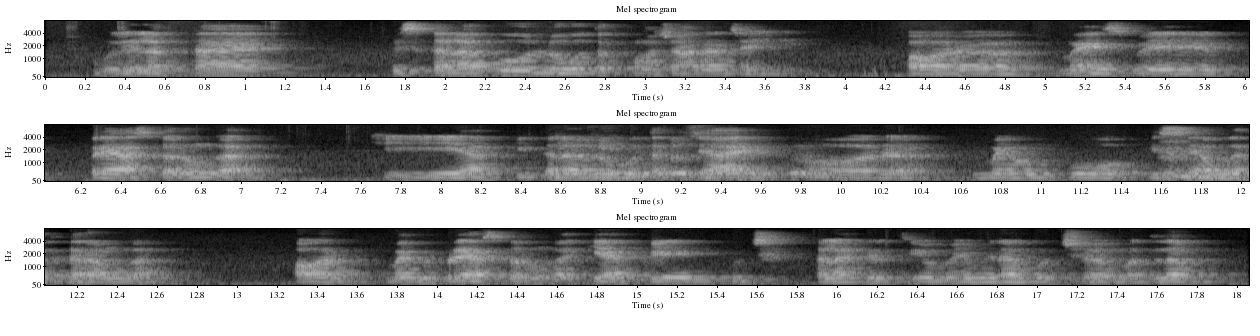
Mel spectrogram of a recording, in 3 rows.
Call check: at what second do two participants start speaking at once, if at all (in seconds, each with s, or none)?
8.6 s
